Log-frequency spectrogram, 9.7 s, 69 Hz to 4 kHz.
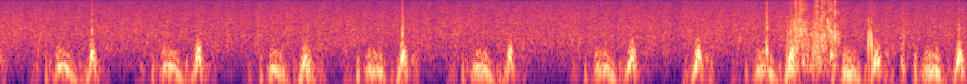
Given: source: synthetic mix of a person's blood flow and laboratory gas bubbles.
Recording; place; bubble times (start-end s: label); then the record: Doppler ultrasound of blood flow; precordium
7.66-7.72 s: bubbles
7.84-8.44 s: bubbles
8.66-8.78 s: bubbles
9.02-9.08 s: bubbles
From the record:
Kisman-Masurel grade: 212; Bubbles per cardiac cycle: several, 3 to 8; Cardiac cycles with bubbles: 1 to 10%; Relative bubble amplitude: moderate (0.250 to 0.450); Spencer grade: 1 (occasional bubble signal discernible with the cardiac motion signal, with majority of cardiac periods free of bubbles); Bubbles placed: anywhere in the cardiac cycle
